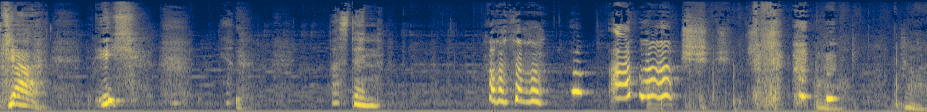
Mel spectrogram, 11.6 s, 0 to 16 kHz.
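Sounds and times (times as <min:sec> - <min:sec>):
speech: 0:00.1 - 0:00.6, 0:01.2 - 0:01.8, 0:02.9 - 0:03.2, 0:04.2 - 0:04.8, 0:06.1 - 0:10.6, 0:11.3 - 0:11.5
person crying and whimpering: 0:06.1 - 0:10.7.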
